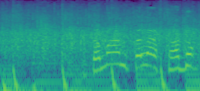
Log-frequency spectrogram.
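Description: Applause over background music, then a man's voice starting about a second in.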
